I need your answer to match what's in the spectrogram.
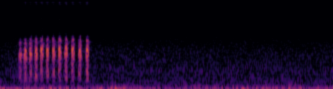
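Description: A Eurasian magpie gives one harsh, rattling chatter of about a dozen rapid notes lasting under a second. Faint background hiss follows.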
